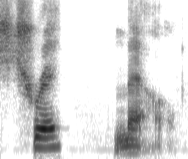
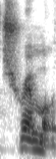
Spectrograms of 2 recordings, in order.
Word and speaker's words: Trimmel: say tremble or trimmel it's not trimmel tremel is t-r-i-m-m-e-l my name is just how it's pronounced tremel Tre yes let's say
